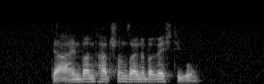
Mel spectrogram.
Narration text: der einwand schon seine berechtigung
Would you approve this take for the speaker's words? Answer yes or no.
no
